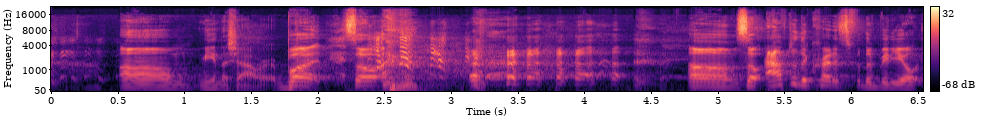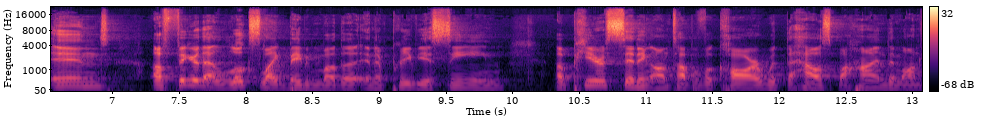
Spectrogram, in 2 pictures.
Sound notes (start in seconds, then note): 0.0 laughs; 2.2 laughter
